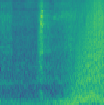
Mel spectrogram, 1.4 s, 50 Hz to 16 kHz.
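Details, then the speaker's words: First start of SRT 6.4L Hemi V8 swapped into Jeep Wrangler JLU Rubicon, recorded indoors with echo: deep rumble climbs smoothly and strongly as throttle opens; engine revs cleanly and sounds healthy. "all right you guys we were officially ready start her up that sounds way better [Music] listen just listen to it"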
